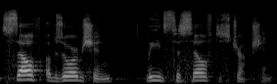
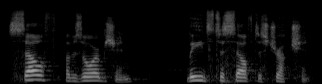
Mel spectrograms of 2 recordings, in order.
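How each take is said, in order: First: Said in the usual way. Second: "Self-absorption" said slowly, a pause, then "leads" pressed hard; slow, weighty repeat. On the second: Shown as a demonstration. Preacher repeats his key line to the church, slow and pointed. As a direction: let each word land, pausing after "Self-absorption".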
